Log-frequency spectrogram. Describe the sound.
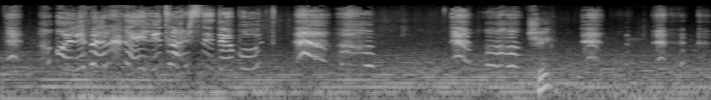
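A child crying loudly, with sobbing wails, whimpers and sharp gasping breaths in repeated bursts that grow more broken toward the end.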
